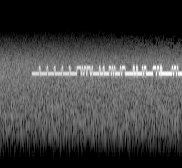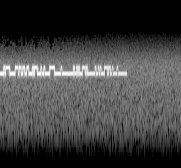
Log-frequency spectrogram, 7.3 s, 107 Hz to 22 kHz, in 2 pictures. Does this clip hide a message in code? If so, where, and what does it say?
Yes: RTTY (50 baud, 450 Hz shift) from 0.6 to 6.2 s, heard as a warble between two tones, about 2350 Hz centre, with fading. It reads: QRZ? DE IZ5JHJ K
